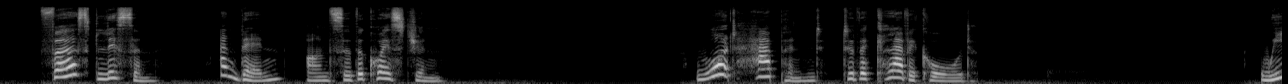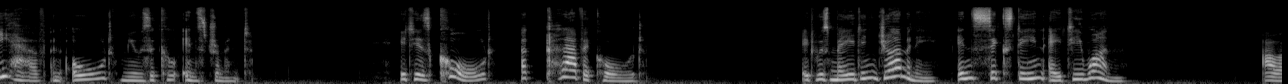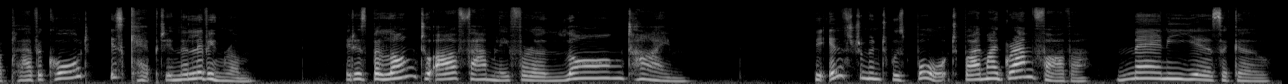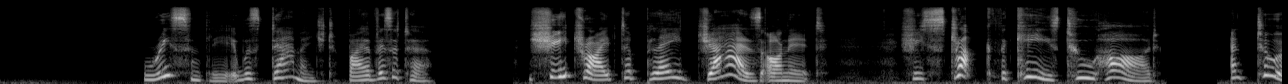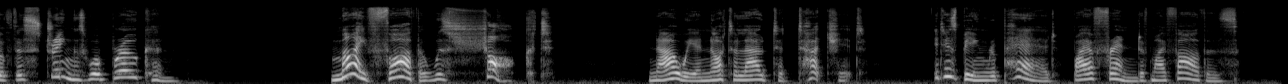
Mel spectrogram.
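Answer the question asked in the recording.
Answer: It was damaged by a visitor who played jazz on it too hard and broke two strings; now it is being repaired.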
